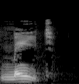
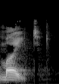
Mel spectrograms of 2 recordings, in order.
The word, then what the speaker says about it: mate: And it's supposed that it has to be pronounced mate, but it's pronounced might. Because in Australia, people pronounce it might. So it's like classmate. M-A-T-E. So in English, in regular English, like American English or even British English, they say mate. But in Australia, they say might.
